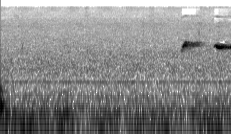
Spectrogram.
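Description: Pause in an outdoor garden with a low steady background rumble; near the end a bird starts a short chirping call.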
